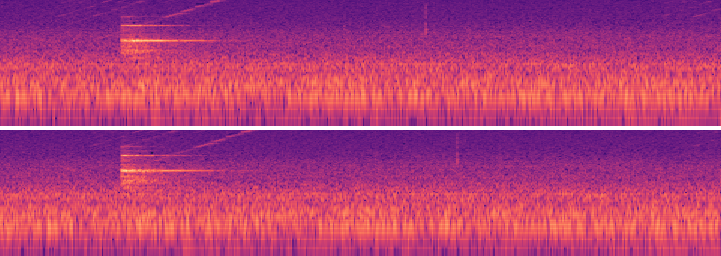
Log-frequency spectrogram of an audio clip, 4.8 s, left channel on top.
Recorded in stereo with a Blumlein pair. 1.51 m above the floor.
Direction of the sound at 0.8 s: 10° right.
